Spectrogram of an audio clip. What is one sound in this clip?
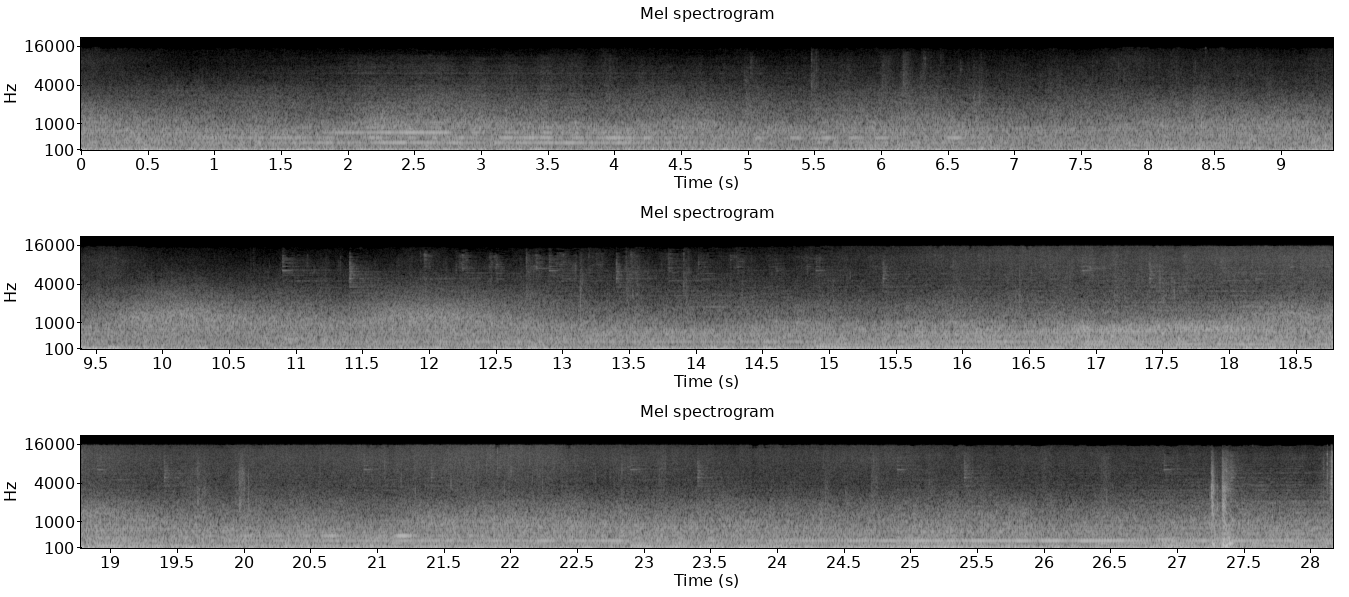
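Footsteps crunch over gravel and debris.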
